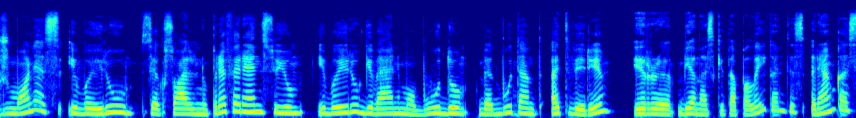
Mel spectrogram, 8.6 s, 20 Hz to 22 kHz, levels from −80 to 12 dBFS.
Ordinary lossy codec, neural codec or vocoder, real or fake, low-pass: Opus, 64 kbps; none; real; 14.4 kHz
